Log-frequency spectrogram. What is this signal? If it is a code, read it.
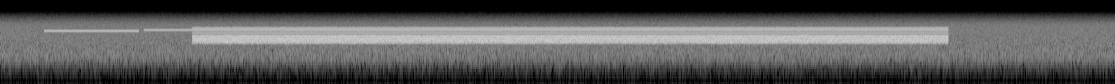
Dial-up modem handshake (low-speed, two carriers), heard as two whistles, then hiss, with phone line noise.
